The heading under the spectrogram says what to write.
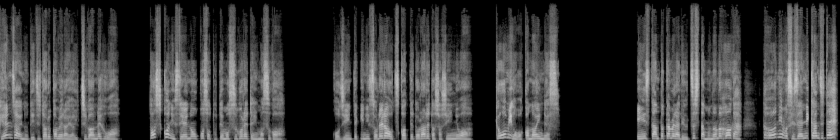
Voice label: DIALOGUE JP; girlsfrontline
